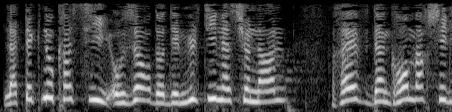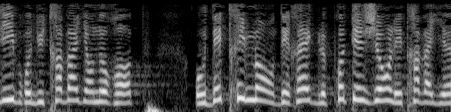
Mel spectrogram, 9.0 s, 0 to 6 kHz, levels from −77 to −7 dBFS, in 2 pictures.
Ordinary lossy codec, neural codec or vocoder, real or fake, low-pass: none; none; real; 5.4 kHz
